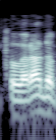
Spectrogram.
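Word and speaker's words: Colorado: А, потому что там, на английский Колорадо произносится о на конце.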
